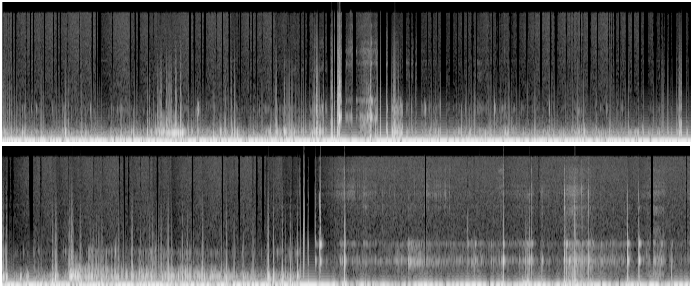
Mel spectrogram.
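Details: Stethoscope on the abdomen during a cola-and-Mentos session, pressed firmly then lightly (said to sound better); watery sounds, audible even near the heart: low gurgling rumbles and bubbling with scattered clicks and room noise; active bowel sounds (borborygmi).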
